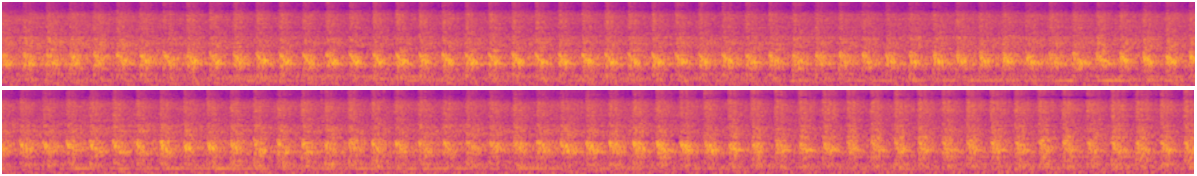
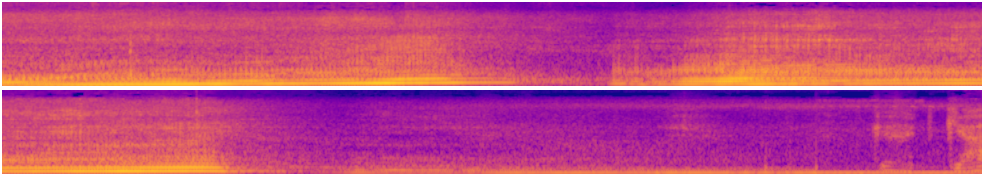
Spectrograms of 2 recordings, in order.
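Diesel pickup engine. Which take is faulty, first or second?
first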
